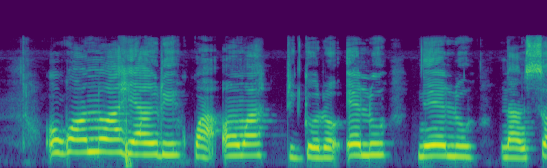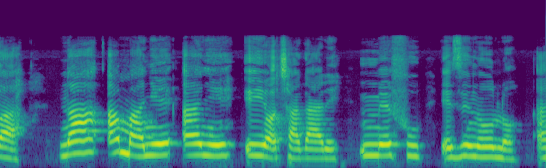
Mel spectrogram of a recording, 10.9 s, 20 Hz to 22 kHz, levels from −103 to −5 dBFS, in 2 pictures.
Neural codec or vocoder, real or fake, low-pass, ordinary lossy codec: none; real; 9.9 kHz; none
